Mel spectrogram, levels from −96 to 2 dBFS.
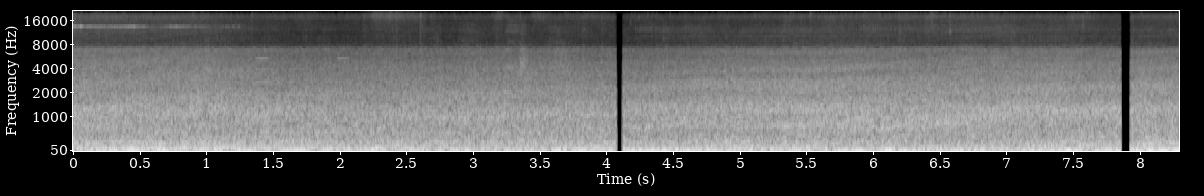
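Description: A likely Bluetooth dropout cuts the audio to silence at 4.08 to 4.14 s and again at 7.86 to 7.94 s, about 46 ms and 70 ms lost, which fits two and three late packets discarded. Each gap has abrupt edges or a fade of a few milliseconds, and the sound resumes further along, as though it had kept playing.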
